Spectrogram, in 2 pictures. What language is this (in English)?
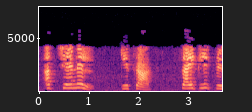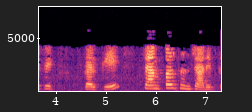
Hindi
